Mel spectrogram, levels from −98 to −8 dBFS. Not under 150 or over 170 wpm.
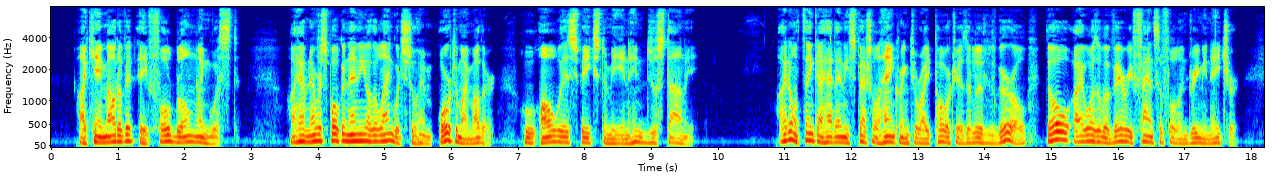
No: average, 180 wpm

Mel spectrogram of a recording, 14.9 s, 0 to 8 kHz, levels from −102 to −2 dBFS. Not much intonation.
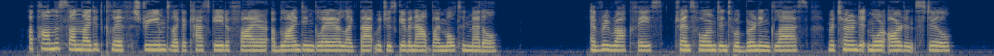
Yes: narrow, 1.3 semitones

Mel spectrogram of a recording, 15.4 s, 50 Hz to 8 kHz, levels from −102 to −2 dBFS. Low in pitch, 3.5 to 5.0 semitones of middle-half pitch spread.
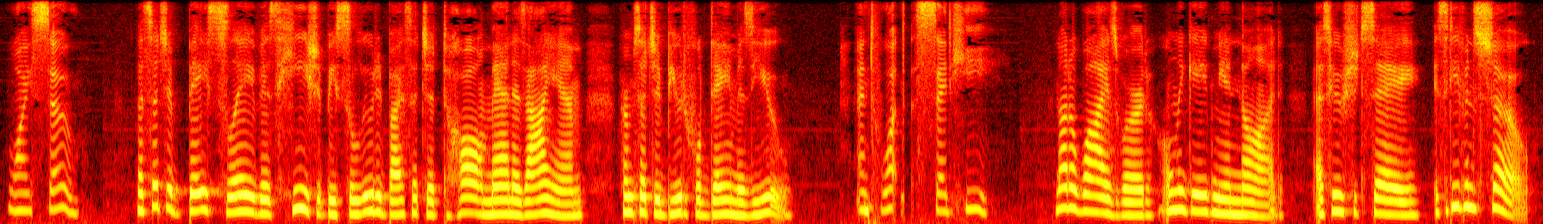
No: high, 200 Hz; average, 4.2 semitones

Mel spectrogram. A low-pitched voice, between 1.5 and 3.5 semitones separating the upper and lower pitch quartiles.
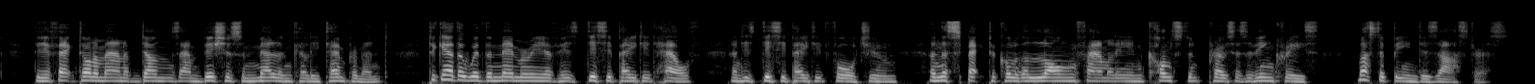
No: medium, 155 Hz; average, 2.8 semitones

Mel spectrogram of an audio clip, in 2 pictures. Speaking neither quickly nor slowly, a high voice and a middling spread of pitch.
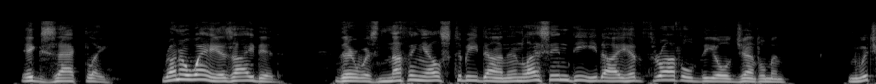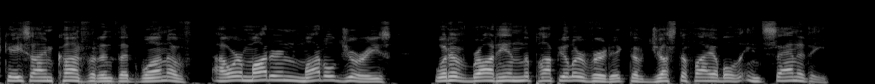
No: average, 150 wpm; medium, 160 Hz; average, 3.6 semitones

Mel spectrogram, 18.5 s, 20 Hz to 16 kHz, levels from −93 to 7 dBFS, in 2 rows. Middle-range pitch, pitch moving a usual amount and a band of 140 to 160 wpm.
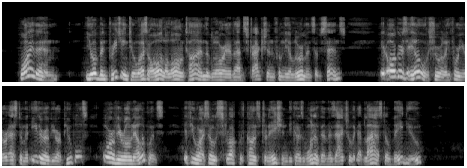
No: medium, 160 Hz; average, 4.9 semitones; average, 175 wpm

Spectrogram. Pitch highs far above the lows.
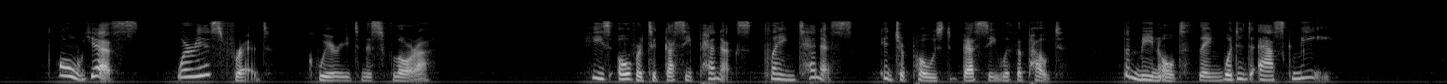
Yes: wide, 8.6 semitones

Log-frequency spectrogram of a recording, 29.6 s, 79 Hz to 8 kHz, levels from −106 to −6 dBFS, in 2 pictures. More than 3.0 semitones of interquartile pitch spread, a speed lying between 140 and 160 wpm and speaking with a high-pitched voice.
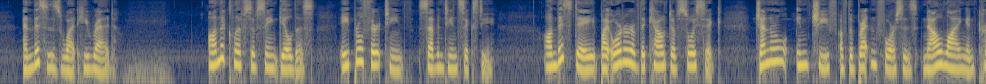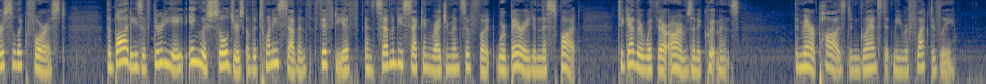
Yes: average, 3.9 semitones; average, 145 wpm; high, 195 Hz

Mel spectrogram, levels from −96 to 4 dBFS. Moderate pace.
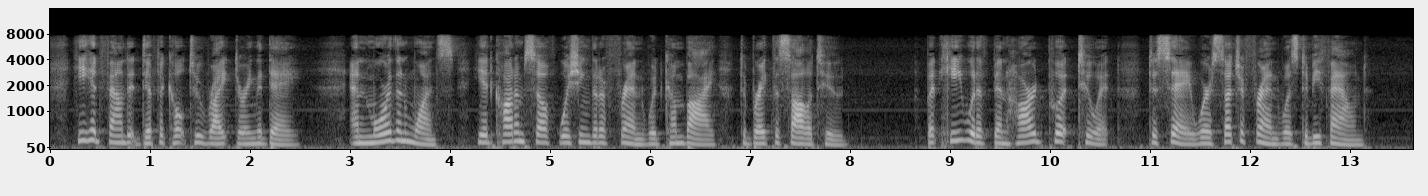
No: fast, 210 wpm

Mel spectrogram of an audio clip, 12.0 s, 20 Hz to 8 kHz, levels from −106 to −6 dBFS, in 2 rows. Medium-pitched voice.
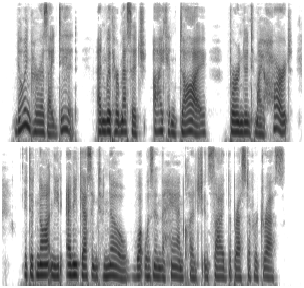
Yes: medium, 160 Hz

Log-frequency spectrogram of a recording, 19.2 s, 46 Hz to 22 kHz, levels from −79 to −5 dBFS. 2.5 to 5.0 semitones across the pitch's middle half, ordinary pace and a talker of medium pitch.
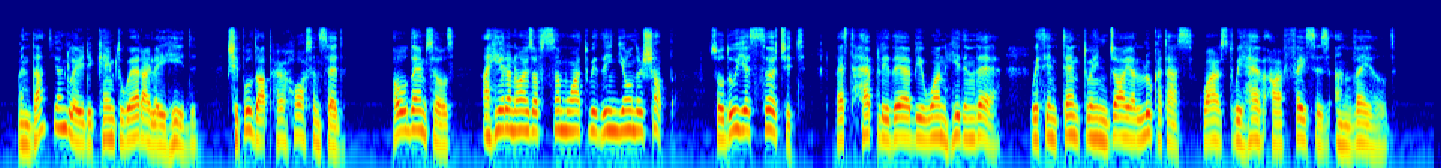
No: wide, 5.6 semitones; average, 170 wpm; medium, 145 Hz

